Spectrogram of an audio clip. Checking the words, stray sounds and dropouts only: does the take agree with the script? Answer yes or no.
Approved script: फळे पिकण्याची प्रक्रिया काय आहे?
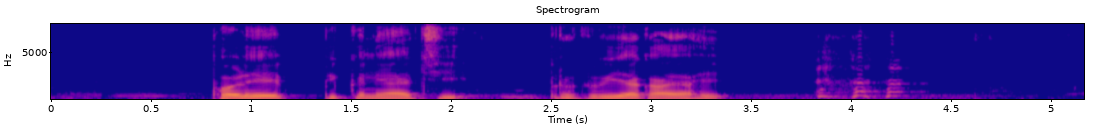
no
